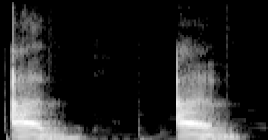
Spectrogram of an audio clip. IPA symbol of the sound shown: 'æn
